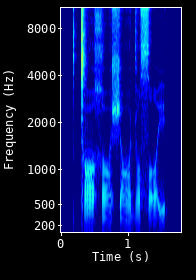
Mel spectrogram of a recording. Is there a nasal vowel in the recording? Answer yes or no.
no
